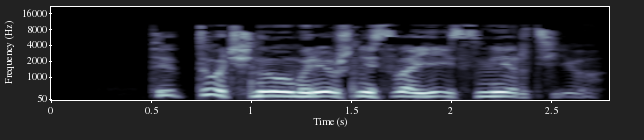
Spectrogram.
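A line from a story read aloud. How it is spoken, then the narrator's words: Laughing old man. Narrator (Russian): расхохотался старик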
